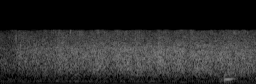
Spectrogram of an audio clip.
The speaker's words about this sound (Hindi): तो इतनी बड़ी प्राप्ति के आप अधिकारी इस माउंट आबू भूमि पर आकर बन गए, तो खुद के लिए खुशी की तालियां तो बजाएं।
